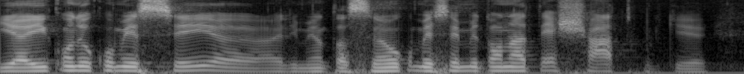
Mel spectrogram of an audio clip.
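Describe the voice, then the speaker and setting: A man talks with fairly even intonation at a fairly high pitch. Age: 40s. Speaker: physical education teacher. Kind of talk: personal testimony. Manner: hesitant, many fillers.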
